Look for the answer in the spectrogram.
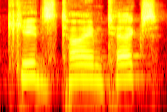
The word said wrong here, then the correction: Kids in Tech: We like to confuse people. Yeah, it's kids in tech.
